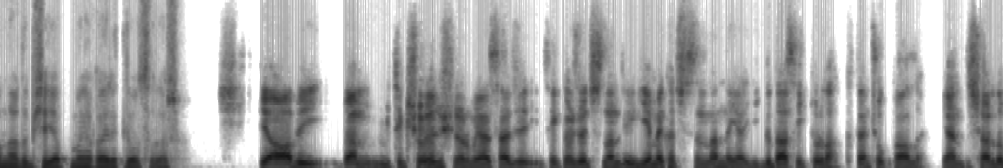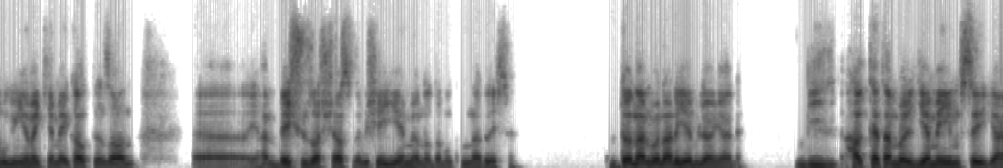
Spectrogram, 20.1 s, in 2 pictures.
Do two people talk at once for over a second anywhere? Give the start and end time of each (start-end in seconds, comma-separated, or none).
none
